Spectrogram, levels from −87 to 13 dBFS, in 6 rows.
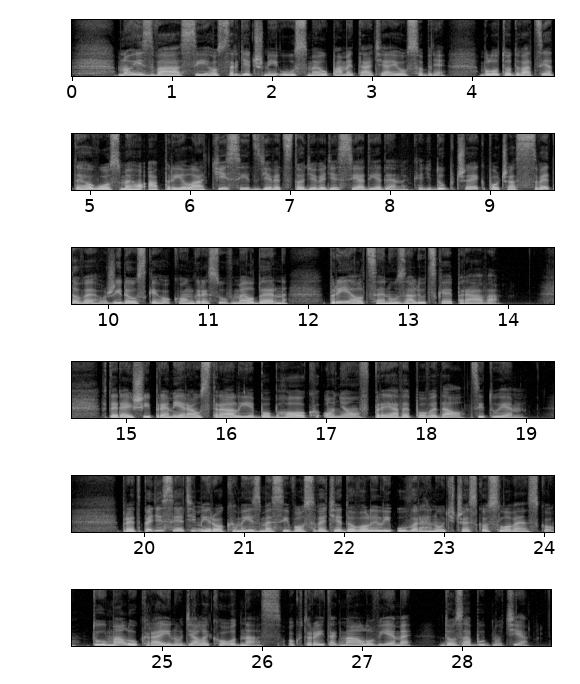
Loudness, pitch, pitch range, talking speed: -16 LUFS, 185 Hz, 165-205 Hz, 130 wpm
